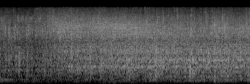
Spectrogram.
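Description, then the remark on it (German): A loud, steady hiss of liquid sizzling in a hot pan as a splash of white wine is added to fried onions, bubbling hard without letup, with no voices. “Weißwein, ein schöner Schuss Weißwein.”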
